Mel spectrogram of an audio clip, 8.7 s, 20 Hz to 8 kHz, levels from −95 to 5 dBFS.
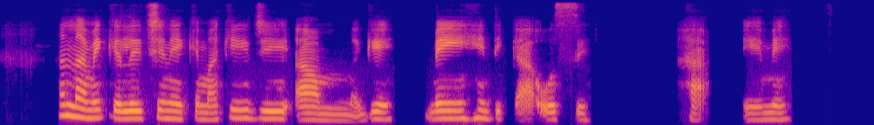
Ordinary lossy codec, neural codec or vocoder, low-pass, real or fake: none; none; 7.2 kHz; real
